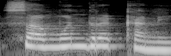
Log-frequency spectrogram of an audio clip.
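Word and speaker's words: Samuthirakani: How do you say this guy's name? It's Samafira Rakani. Samafira Rakani. Samundrakani. Say that again, please, Ruth. It's Samundrakani. Samundrakani.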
